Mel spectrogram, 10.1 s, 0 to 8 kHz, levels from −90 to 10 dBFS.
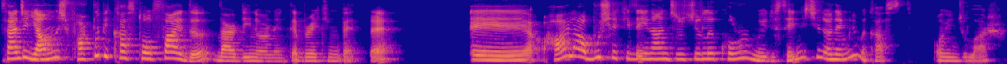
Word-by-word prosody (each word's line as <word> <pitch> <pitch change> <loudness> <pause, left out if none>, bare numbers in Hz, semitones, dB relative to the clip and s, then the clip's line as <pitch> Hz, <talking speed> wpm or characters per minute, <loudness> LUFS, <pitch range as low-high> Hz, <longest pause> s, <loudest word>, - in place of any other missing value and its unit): Sence 275 +4 +5
yanlış 255 +6 +6
farklı 250 +9 -1
bir 375 0 +3
cast 295 -1 -1
olsaydı 260 - +2
verdiğin 165 -1 +1
örnekte, 155 +1 -6
Breaking 165 -1 -5
Bad'de, - - -4 0.7
eee, 205 -1 +3
hâlâ 315 +4 +1
bu 325 - +5
şekilde 295 -5 -3
inandırıcılığı 255 0 -1
korur 260 +3 0
muydu? 185 - -2
Senin 190 - -3
için 315 +2 -4
önemli 245 - +1
mi - - -6
cast - - -9 0.2
oyuncular? 165 - -7
250 Hz, 135 wpm, -24 LUFS, 175-280 Hz, 0.7 s, yanlış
